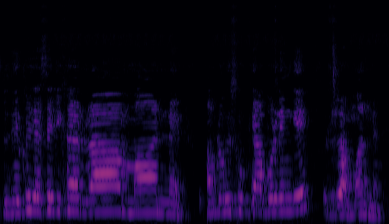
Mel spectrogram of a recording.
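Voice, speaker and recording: A man teaching a Hindi basics lesson. He repeats syllables over and over, asks questions and answers them himself, and says some sounds forcefully and others softly. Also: extremely high pitch, little pitch movement, moderate pace, distant mic, a little hiss or hum. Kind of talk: classroom lesson on vowel marks.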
